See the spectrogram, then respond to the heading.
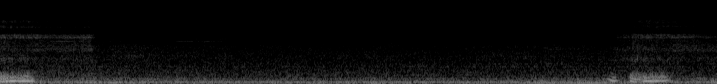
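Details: Snoring from either a dog or a human, left unrevealed: two low, rumbling snores, one at the start and one near the end, with a long quiet gap between.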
